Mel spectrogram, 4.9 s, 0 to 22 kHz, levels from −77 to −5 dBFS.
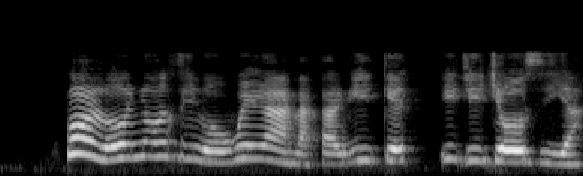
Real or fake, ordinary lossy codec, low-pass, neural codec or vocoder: fake; none; 7.2 kHz; codec, 16 kHz, 1 kbps, FunCodec, trained on Chinese and English, 50 frames a second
